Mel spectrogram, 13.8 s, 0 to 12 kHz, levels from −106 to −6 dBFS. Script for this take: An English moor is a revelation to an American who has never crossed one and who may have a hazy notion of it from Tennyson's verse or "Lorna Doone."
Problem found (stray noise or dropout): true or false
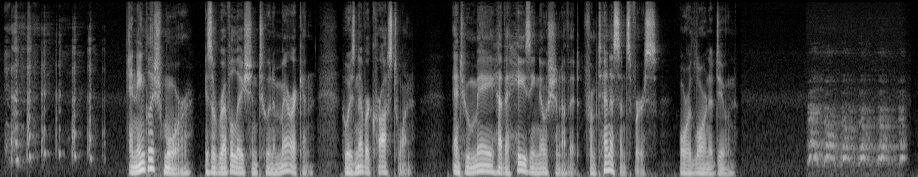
true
